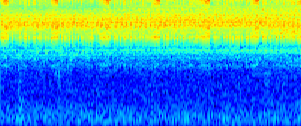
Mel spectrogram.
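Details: Bear cicada, Cryptotympana facialis, producing a steady, very high, hissing buzz that swells slightly in regular pulses under a faint low background rumble.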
